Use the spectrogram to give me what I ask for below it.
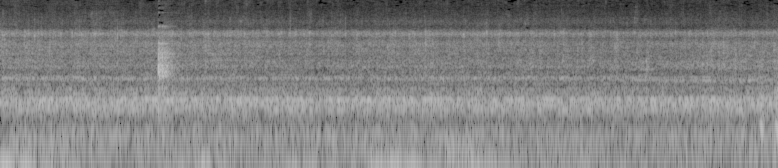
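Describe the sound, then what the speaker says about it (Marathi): Potatoes, cauliflower and carrots sauté in a pan for masala rice, a continuous even sizzle and frying hiss with one brief scrape of a spoon near the start. "बटाटे, फ्लावर टाकले आणि हे गाजर छान परतून घ्यायचं।"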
